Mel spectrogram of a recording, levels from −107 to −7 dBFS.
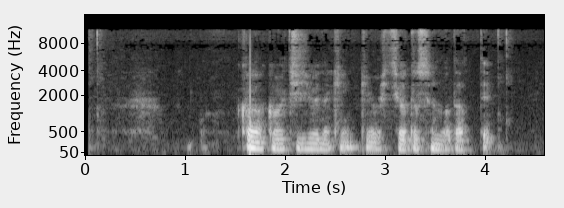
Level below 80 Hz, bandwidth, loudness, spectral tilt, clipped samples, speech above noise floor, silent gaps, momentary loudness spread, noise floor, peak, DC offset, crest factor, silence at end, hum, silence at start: -50 dBFS; 12 kHz; -26 LUFS; -5.5 dB/octave; under 0.1%; 29 dB; none; 18 LU; -54 dBFS; -6 dBFS; under 0.1%; 22 dB; 0.45 s; none; 0.1 s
